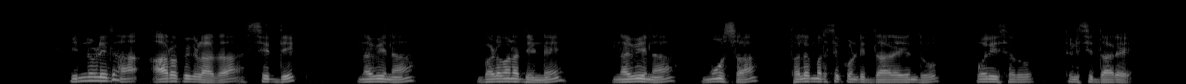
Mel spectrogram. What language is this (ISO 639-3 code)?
kan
